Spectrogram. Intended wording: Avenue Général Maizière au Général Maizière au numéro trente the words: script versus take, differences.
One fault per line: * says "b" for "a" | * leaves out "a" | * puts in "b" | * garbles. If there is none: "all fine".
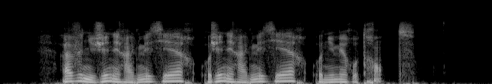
all fine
